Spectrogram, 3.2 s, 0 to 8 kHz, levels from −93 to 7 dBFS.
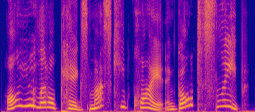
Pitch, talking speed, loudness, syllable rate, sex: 325 Hz, 205 wpm, -16 LUFS, 4.4 syllables/s, female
